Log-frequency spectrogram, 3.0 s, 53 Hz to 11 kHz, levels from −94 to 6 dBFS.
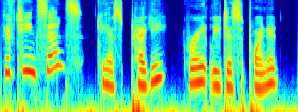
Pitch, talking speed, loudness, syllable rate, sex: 240 Hz, 120 wpm, -18 LUFS, 5.1 syllables/s, female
